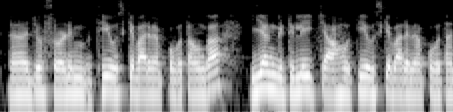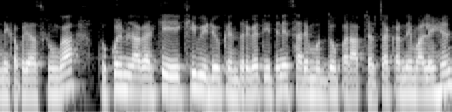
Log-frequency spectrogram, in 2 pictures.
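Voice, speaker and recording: A man's voice: medium pitch, clear, resonant tone. A young man teaching an exam-prep lecture online, who asks questions aloud and answers them himself and keeps urging viewers to like and share. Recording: dull lo-fi sound.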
